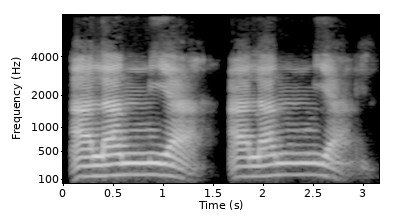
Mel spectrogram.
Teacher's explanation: Karena mim sukun itu punya sifat salah satunya adalah tawasuk. Bukan syiddah.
